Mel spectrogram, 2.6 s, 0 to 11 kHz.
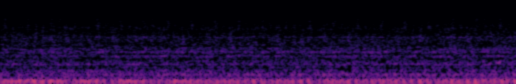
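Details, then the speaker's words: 1999 Suzuki Every DB52V with F6A engine, running only with a relay bypass, check engine light on: even, low idle with steady beat and no misfire, rattle or hunting; runs smoothly after bypass. "thank you for watching anyway the car is running very smooth after my bypass"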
